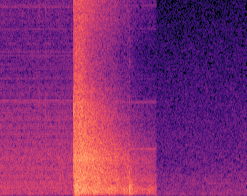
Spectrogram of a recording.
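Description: A single pistol shot about three quarters of a second in, the loudest sound here, with a short ringing tail that cuts off abruptly.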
